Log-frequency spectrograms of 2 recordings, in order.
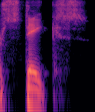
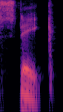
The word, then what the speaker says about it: steak: to mind is skirt steak this is in English look at that one but just remember we don't pronounce it Ste it's steak steak all right so kubl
